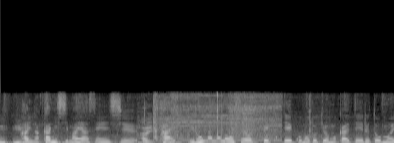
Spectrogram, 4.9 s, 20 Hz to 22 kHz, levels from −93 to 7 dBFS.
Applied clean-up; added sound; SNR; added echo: none; Camera; 12 dB; none.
